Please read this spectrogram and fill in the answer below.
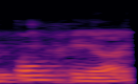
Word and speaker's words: pancréas: graisses, et puis le pancréas ici. Donc aussi attention ici à l'orthographe, bien qu'on prononce pancréas, ça finit par un S, on ne prononce pas le S.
